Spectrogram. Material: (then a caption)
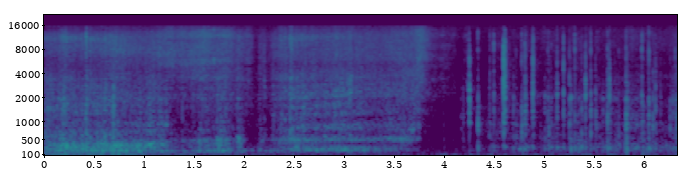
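Cardboard. Long nails scratch and tap along the top edge and corner of a medium, closed, hollow corrugated cardboard shipping box. A steady rough scratching with a low hollow tone fills the first few seconds, then gives way to a quick, uneven run of sharp, bright taps.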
